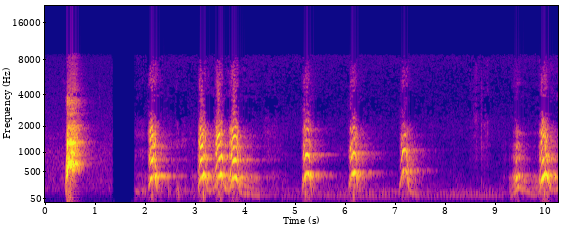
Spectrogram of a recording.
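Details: Domestic dog among a set of breeds barking loud and angry: one harsh opening bark, then a steady run of resonant, tonal barks about once a second, some doubled, with a pause before the final pair.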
